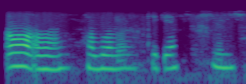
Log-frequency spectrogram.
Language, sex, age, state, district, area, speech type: Assamese, female, 18-30, Assam, Dhemaji, urban, conversation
